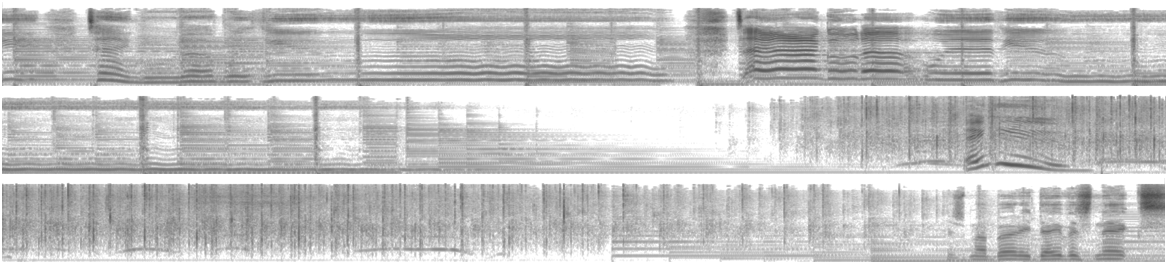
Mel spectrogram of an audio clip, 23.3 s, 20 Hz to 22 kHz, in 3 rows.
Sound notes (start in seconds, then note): 13.1 audience applauding; 14.8 audience cheering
